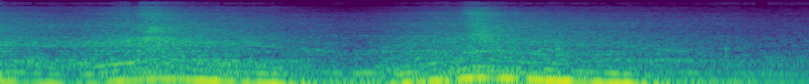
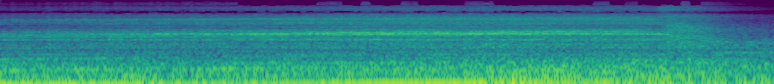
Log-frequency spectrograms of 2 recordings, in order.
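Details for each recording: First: Daihatsu Mira small petrol engine revved twice after tightening a loose exhaust bolt: smooth, low, no squeal or diesel-like exhaust-leak puffing; earlier squeal and leak noise gone. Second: Daihatsu Mira while driving: thin steady high squeal over a deep rumbling drone from a leaking exhaust manifold; the cause was a part found loose by hand, a free fix.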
